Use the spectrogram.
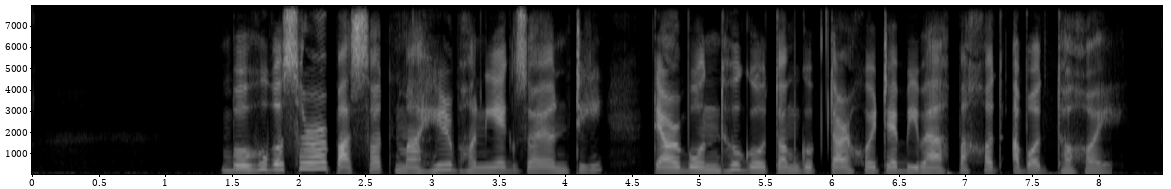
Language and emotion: Assamese, neutral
